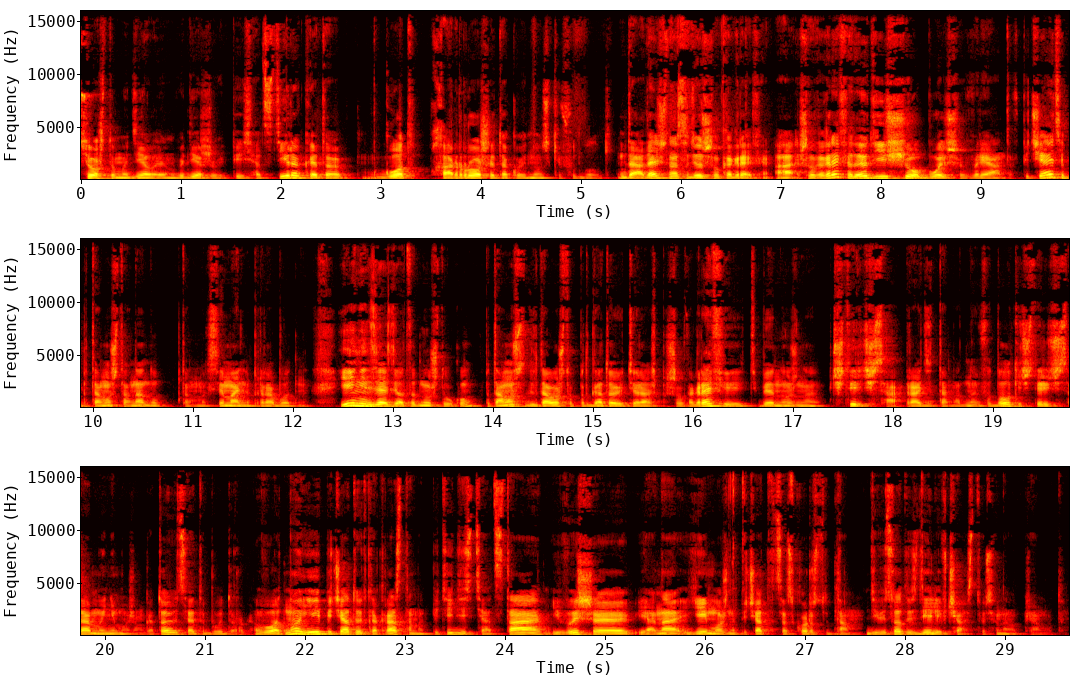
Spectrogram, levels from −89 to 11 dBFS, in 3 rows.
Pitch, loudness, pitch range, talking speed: 110 Hz, -19 LUFS, 100-135 Hz, 190 wpm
